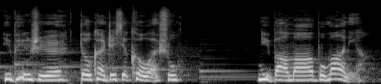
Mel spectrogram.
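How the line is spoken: Laughing. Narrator (Chinese): 他笑道

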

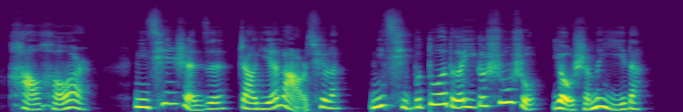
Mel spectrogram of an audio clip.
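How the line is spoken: Laughing. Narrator (Chinese): 他就笑道

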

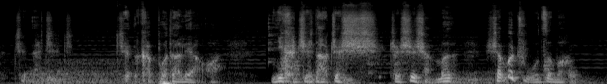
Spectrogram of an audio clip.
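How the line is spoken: Hoarse, trembling, extremely excited. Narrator (Chinese): 神情激动之极，声音又哑又发颤

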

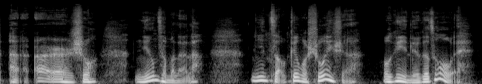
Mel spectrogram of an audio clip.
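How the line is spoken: Forced smile, nervous greeting. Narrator (Chinese): 杨冠宇勉强的笑了笑，战战兢兢的打招呼

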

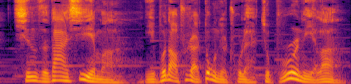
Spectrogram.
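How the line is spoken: Flat casual reply. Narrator (Chinese): 淡淡的应着

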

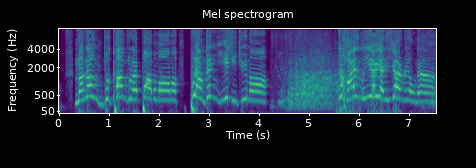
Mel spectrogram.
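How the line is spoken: Angry raised shout. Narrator (Chinese): 妈妈一拍桌子，扬声的喊道

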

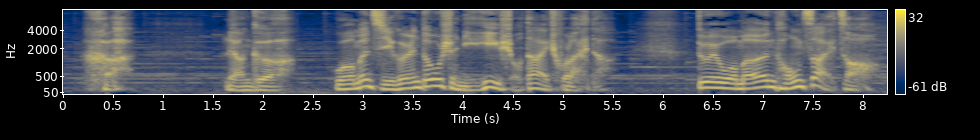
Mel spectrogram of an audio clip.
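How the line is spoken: Calm, unhurried, faint smile. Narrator (Chinese): 云师爷淡淡一笑，站起身来，不急不缓的说道

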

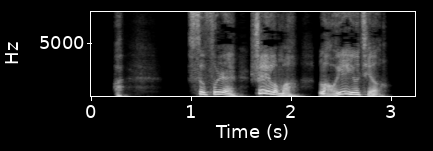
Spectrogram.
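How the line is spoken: Calling from outside. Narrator (Chinese): 突然房外有人就叫道

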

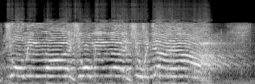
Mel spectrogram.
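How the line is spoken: Shouting from behind wall. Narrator (Chinese): 宫墙里边喊

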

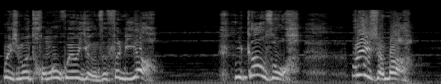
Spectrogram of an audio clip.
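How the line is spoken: Shouting angrily. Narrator (Chinese): 王想冲着坐在床上的影子直接吼了起来

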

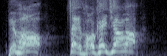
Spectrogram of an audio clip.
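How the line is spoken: Urgent shout amid gunfire. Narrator (Chinese): 鲁智清情急之下一边放一边喊

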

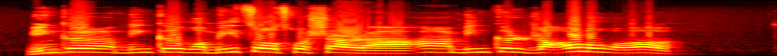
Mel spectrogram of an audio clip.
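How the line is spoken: Terrified desperate shouting. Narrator (Chinese): 这一突如其来的变故，把这个小弟吓得屁滚尿流，只好大叫

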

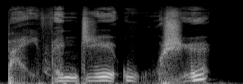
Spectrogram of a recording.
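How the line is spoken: Murmuring. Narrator (Chinese): 楚贵妇喃喃地重复着

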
